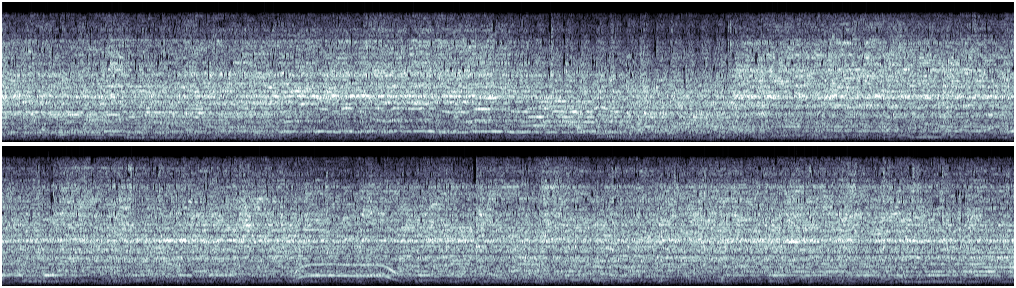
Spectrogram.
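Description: Loud live rock music heard from an arena audience: piano, electric guitar and drums, with singing, a note held and bent briefly about ten seconds in.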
